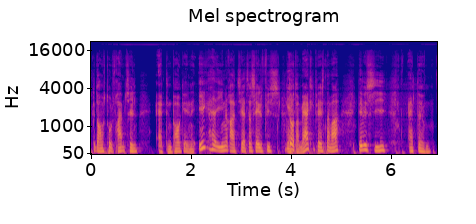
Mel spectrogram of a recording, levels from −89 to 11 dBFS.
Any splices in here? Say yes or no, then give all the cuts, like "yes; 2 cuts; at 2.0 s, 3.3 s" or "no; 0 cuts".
no; 0 cuts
